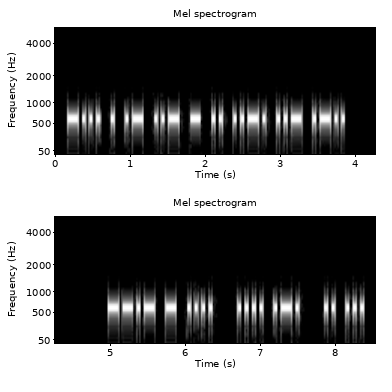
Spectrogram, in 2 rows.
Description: Morse code, heard as a keyed tone, about 25 wpm, 600 Hz. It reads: BEAUTIFUL QTH HR IS
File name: 25wpm-6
